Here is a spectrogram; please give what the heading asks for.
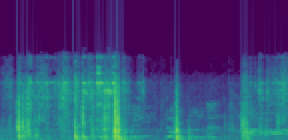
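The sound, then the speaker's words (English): Keys jangle while a house door is being locked, in several bright metallic bursts of clinking and rattling separated by brief gaps. “And now I have to try and lock the door of the house.”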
